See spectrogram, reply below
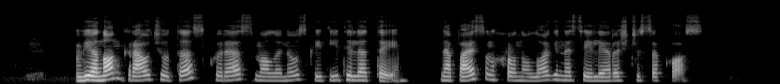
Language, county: Lithuanian, Vilnius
